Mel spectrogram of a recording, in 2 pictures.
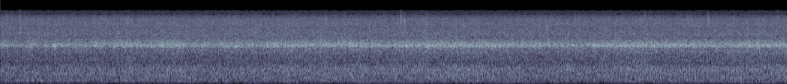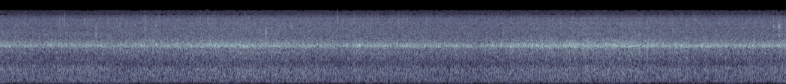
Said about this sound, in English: This seems like the kind of storm that may not last all day. I don't think it's going to.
